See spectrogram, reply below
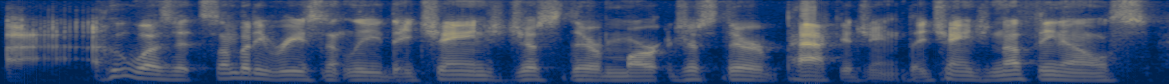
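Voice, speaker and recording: A man hosting a morning radio show, telling stories in casual banter with an animated style and many restarts. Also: lowish voice, normal speed. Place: radio studio.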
